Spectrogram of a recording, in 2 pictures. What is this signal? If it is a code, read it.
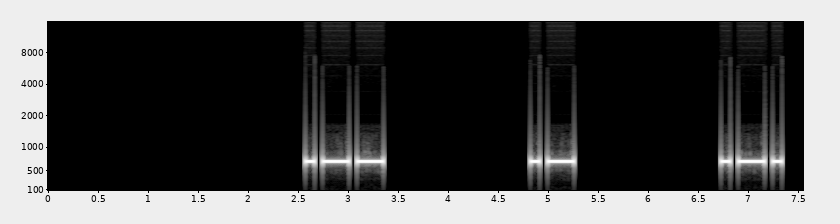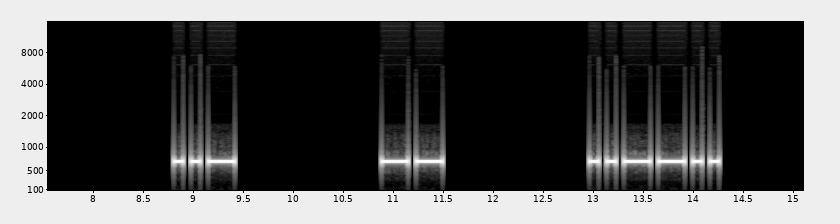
Morse code, heard as a keyed tone, about 14 wpm, spaced as for 5 wpm, 700 Hz. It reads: WARUM?
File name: Morsekurs / Witze / Witz 11 Juli 17, Tempo 25 F70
